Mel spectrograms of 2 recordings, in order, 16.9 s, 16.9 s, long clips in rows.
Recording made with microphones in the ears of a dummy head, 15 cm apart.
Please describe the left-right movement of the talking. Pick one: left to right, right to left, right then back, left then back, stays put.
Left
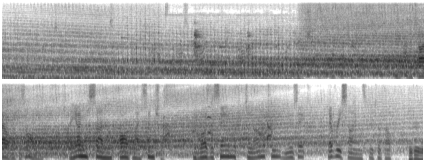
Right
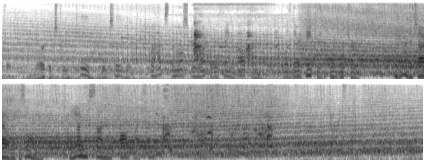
right to left.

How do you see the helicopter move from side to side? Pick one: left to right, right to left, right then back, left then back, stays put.
left to right.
